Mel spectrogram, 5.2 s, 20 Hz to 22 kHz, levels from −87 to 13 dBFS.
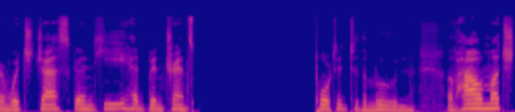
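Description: At 1.99 s the speech stops dead and silence holds until 3.14 s. This is a rebuffering stall. The player used up the audio it had downloaded and had to wait for more. Nothing is cut from the speech. When playback returns, it picks up at exactly the point where it broke off. The gap simply inserts about 1.16 s of dead air, so the clip runs longer than the speech itself.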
